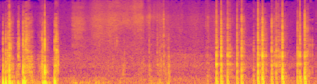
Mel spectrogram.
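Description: Fingertips and nails tap a small, hollow printed cardboard The Flash Funko Pop box with a clear plastic window and the vinyl figure inside, held in one hand near the microphone. About fourteen short, dry, low-toned knocks die away almost instantly, grouped in a quick burst at the start and again at the end. A soft, faint scratching fills the quieter stretch between them.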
